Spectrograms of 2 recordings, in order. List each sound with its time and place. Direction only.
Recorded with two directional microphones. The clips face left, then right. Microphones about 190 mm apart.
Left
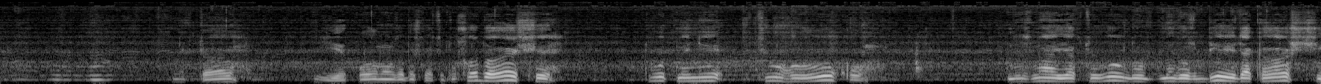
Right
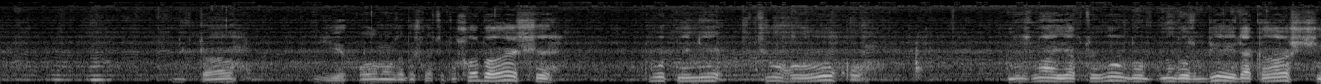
2.0 s speech: 15° left (ahead or behind)
10.1 s speech: 10° left (ahead or behind)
